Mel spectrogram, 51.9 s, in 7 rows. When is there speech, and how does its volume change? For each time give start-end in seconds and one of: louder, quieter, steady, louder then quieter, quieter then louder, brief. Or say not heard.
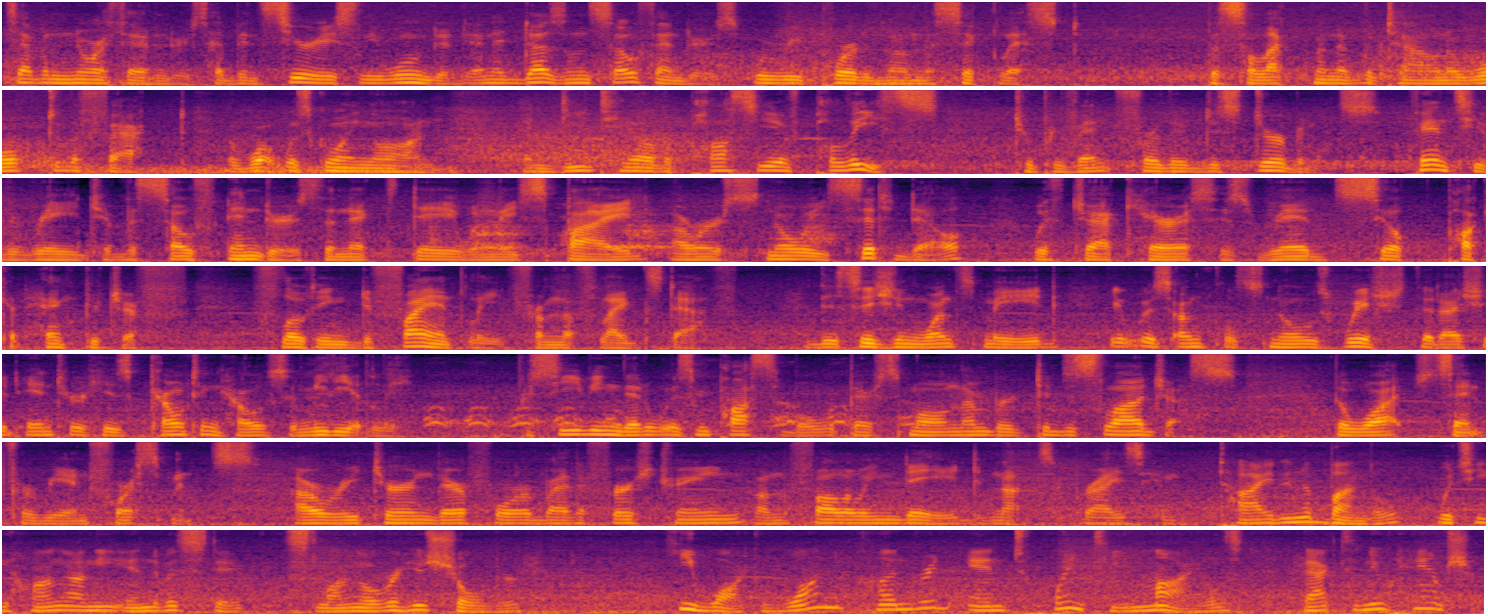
0.0-51.8 steady.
